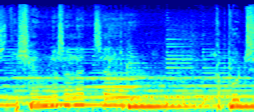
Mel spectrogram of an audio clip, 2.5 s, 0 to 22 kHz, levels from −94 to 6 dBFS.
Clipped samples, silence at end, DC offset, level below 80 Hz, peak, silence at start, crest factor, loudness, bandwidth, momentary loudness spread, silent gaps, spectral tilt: under 0.1%; 0 s; under 0.1%; -44 dBFS; -8 dBFS; 0 s; 12 dB; -21 LUFS; 17.5 kHz; 6 LU; none; -7.5 dB/octave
